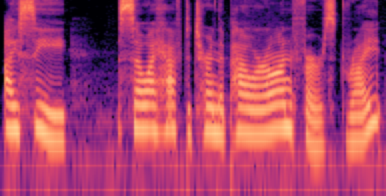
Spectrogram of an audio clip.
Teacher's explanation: notice the rising intonation at the ends of the sentences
